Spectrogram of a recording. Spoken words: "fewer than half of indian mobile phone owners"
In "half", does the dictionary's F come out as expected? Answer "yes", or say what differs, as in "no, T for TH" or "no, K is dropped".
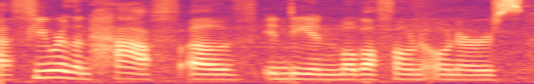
yes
